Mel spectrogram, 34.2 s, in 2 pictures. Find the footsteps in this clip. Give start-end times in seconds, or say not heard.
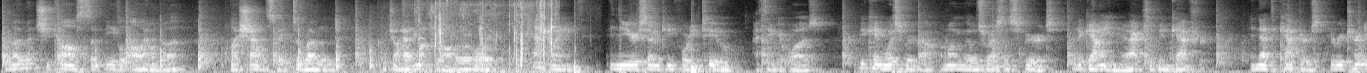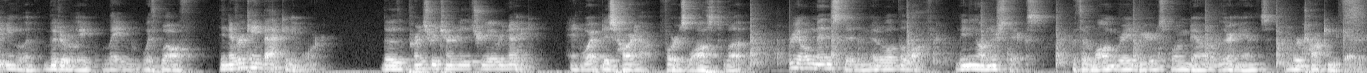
0.8-8.9.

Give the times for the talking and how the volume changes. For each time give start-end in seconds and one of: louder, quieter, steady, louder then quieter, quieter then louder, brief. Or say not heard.
0.1-34.1 steady.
